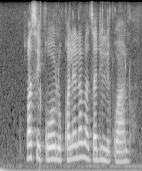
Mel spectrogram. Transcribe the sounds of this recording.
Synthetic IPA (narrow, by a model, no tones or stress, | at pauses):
ɣwasɪkʼolʊkʼwalɛlabat͡sʼadilɪkʼwaːlɔ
